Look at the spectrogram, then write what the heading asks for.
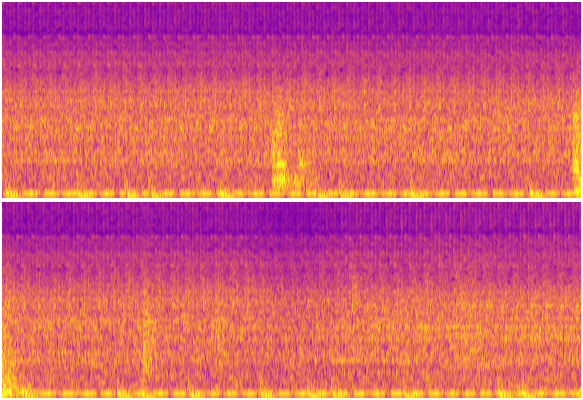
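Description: Hyundai Excel's four-cylinder engine idling steadily with rattling noises, and a brief knock about four seconds in.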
